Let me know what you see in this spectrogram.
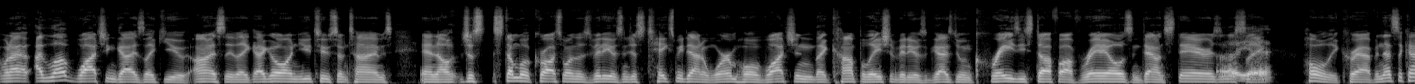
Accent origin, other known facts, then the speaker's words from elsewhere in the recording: outside Philadelphia, Pennsylvania, United States; I'm from outside the Philadelphia area, so on the other side of the country.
